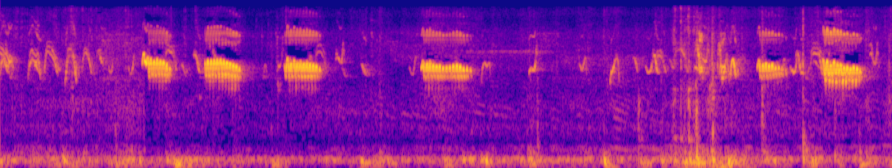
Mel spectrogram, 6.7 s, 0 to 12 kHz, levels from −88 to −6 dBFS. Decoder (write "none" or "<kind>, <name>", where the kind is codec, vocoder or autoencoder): none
